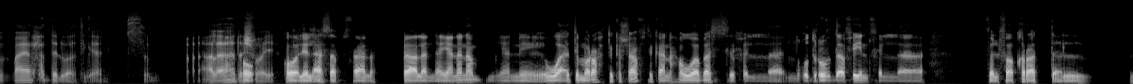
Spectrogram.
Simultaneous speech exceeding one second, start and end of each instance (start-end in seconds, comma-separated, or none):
none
